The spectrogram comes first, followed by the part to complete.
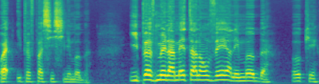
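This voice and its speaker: The man's voice is fairly high, moving at a moderate pace with lively intonation. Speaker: gaming YouTuber. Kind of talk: let's play commentary. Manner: animated.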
